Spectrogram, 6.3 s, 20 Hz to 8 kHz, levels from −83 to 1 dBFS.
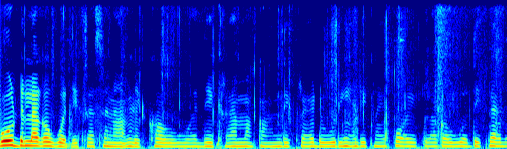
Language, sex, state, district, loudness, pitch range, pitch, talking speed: Hindi, female, Bihar, Sitamarhi, -25 LUFS, 190-200 Hz, 195 Hz, 245 wpm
